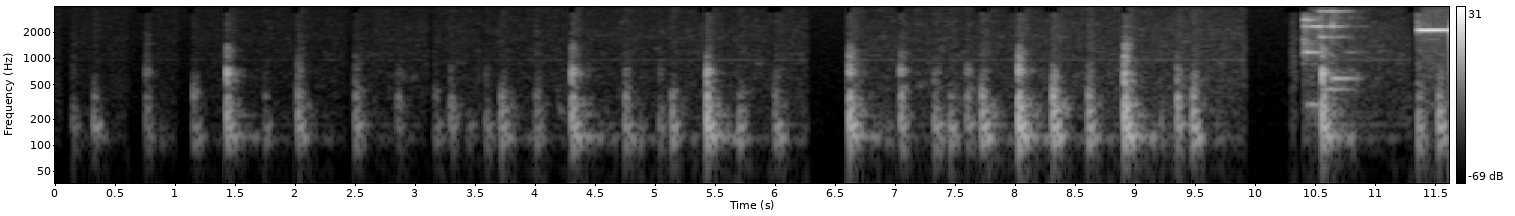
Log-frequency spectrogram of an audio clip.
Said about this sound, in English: Got a notification there and everything.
